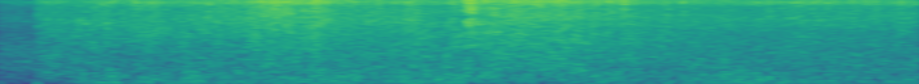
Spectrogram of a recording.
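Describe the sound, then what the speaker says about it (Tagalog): Rough, deep sea with a strong current pounds the beach in a loud, continuous roar of crashing surf, mixed with wind buffeting close to the microphone and no voices. "medyo malakas yung agos medyo maalon at malalim"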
